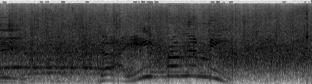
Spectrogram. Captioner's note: audience cheering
